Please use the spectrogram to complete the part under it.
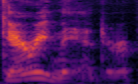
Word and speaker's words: gerrymander: but when you start with a G-E-R, it usually is a soft G. – I think so, because originally it was gerrymander. I mean, it originally was pronounced gerrymander, apparently, and then it softened.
